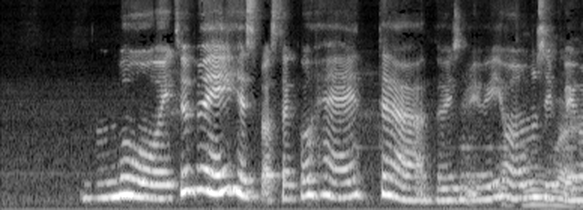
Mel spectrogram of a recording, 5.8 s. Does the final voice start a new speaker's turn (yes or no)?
no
